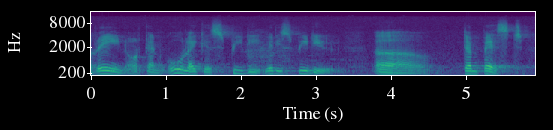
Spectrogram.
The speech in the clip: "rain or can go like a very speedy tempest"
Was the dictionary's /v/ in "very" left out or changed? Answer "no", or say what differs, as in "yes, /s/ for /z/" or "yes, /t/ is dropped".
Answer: no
